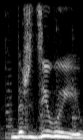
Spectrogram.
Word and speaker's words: дождевые: Например, дождевые воды размыли грунтовые дороги. Что характерно, и в слове «дождевые», и в слове «грунтовые» ударение на предпоследний слог.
